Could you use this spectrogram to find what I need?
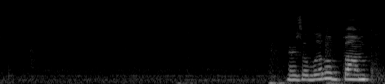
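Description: A plastic stencil sheet peels off paper with a soft crackle.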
